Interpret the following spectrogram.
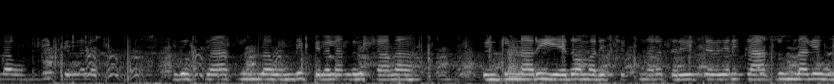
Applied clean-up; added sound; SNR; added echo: none; Chewing, mastication + Bark; 13 dB; none.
